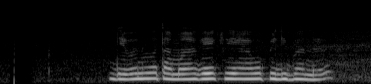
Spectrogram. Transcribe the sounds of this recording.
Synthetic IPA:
d̪eʋɐnuʋɐt̪ɐmaːɡeːkrijaːʋɐpilibɐnd̪ɐ

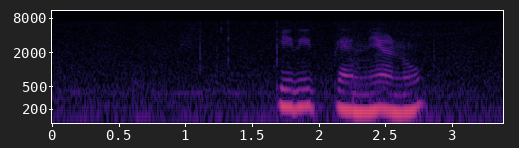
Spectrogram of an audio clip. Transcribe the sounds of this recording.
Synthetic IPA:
piɾit̪̚pɛnjanu

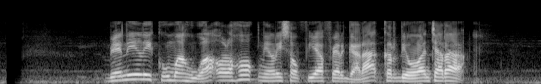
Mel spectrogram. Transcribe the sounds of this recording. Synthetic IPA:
bɛnilikumaɦuaʔɔlɔɦɔk̚nɛlisɔfiafɛrɡaɾakɨrdiwawaɲt͡ʃaɾa

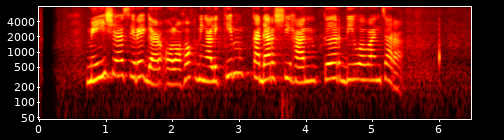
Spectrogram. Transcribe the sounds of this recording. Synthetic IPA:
meiʃasiɾeɡarɔlɔɦɔk̚niŋalikimkadarʃiɦankɨrdiwawaɲt͡ʃaɾa̰

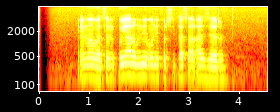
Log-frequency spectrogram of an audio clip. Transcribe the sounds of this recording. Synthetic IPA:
ʔḛmawasənkuialɔmniʔunifərsit̪asa̰lʔa̰zar

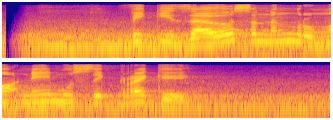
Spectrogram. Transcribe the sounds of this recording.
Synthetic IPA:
fikizaosənəŋɾuŋɔʔnemusɪkreɡ̥e

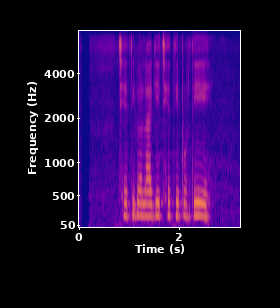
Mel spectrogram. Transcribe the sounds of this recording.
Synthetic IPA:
t͡sʰet̪ikolaɡit͡sʰet̪ipurt̪i

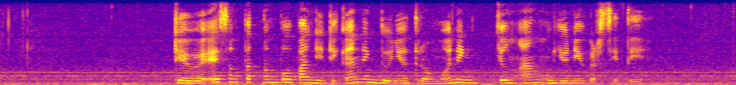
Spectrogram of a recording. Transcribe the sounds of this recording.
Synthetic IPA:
ɖ̥e̤weʔesəmpət̪ːəmpʊpand̪id̪̥i̤kanːɪŋd̪̥o̤ɲɔd̪̥ɾɔ̤mɔnɪŋt͡ʃuŋʔaŋujunifərsit̪i

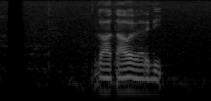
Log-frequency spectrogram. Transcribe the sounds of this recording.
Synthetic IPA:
ɡaːt̪aːʋəʋæɾed̪i

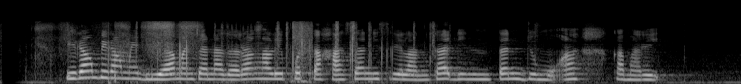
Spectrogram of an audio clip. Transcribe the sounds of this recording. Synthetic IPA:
piɾaŋpiɾaŋmediamaɲt͡ʃanaɡaɾaŋəlipʊt̪̚kahasandisɾilaŋkadint̪ənd͡ʒumṵʔahkamaɾi

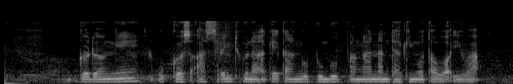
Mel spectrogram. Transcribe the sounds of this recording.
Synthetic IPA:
ɡ̥ɔ̤ɖɔŋeuɡ̥ɔ̤sa̰sɾɪŋd̪̥i̤kunakekaŋɡob̥ṳmbupaŋanand̥̪a̤ɡ̥ɪ̤ŋut̪ɔwɔʔiwaʔ

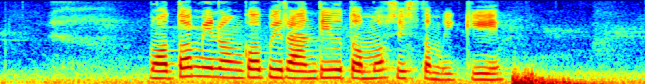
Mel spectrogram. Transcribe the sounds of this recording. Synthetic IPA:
mɔt̪ɔminɔŋkɔpiɾant̪iut̪ɔmɔsist̪əmiki

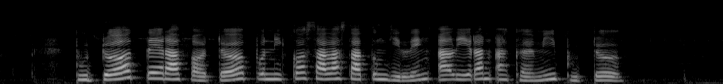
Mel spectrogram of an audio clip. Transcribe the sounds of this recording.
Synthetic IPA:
b̥ṳɖ̥ɔt̪eɾafɔɖ̥ɔpunikɔsalahsat̪uŋɡilɪŋaliɾanʔaɡ̥a̤mib̥ṳɖ̥ɔ̤

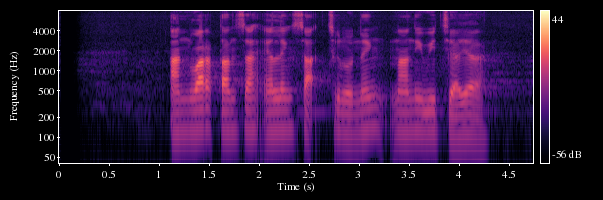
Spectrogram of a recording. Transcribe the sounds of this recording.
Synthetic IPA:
ʔanwart̪ansɛɦʔḛlɪŋsa̰ʔd̥ʒ̥ɾonɪŋnaniwid̥ʒ̥a̤ja

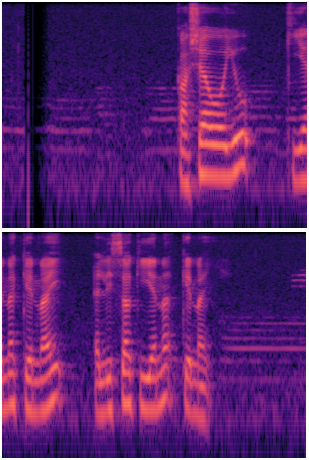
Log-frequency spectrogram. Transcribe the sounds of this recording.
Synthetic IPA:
kaʃəojukijənəkenaj | ɛlisakijənəkenaj

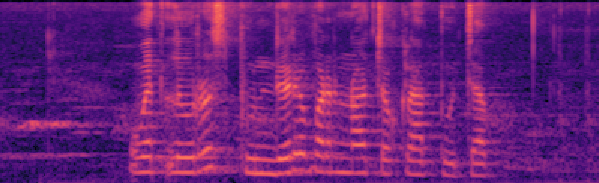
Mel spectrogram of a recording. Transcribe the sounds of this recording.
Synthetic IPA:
wɪt̪̚luɾʊsb̥ṳndərwərnɔt͡ʃɔklat̪̚b̥o̤̥t͡ʃa̤p̚

